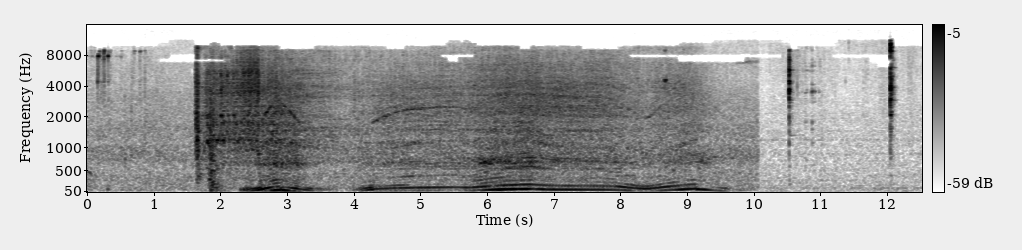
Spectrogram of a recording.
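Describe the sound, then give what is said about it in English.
A car engine turns over with a sharp start, then revs up and down in several surging waves before cutting out, followed by a couple of faint clicks. “I'm gonna go bring my car as well.”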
